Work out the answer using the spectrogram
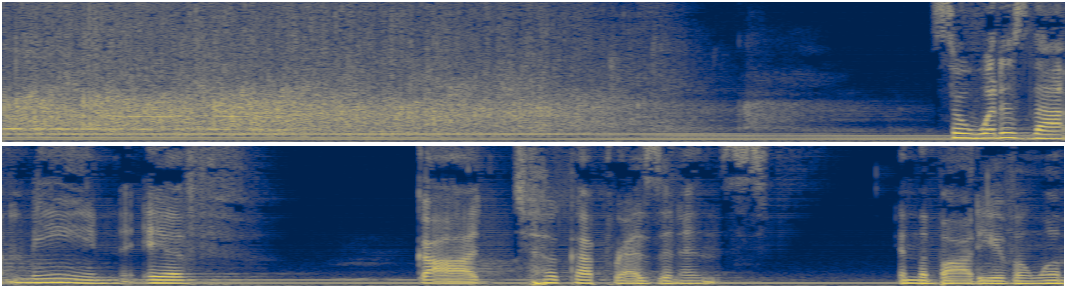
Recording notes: This podcast was recorded at The Liturgists Gathering in Austin, TX.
